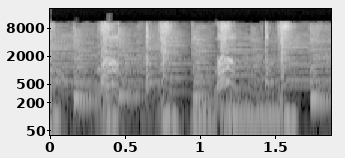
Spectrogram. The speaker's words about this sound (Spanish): Lo llama por teléfono y de esta manera el perro le contesta.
